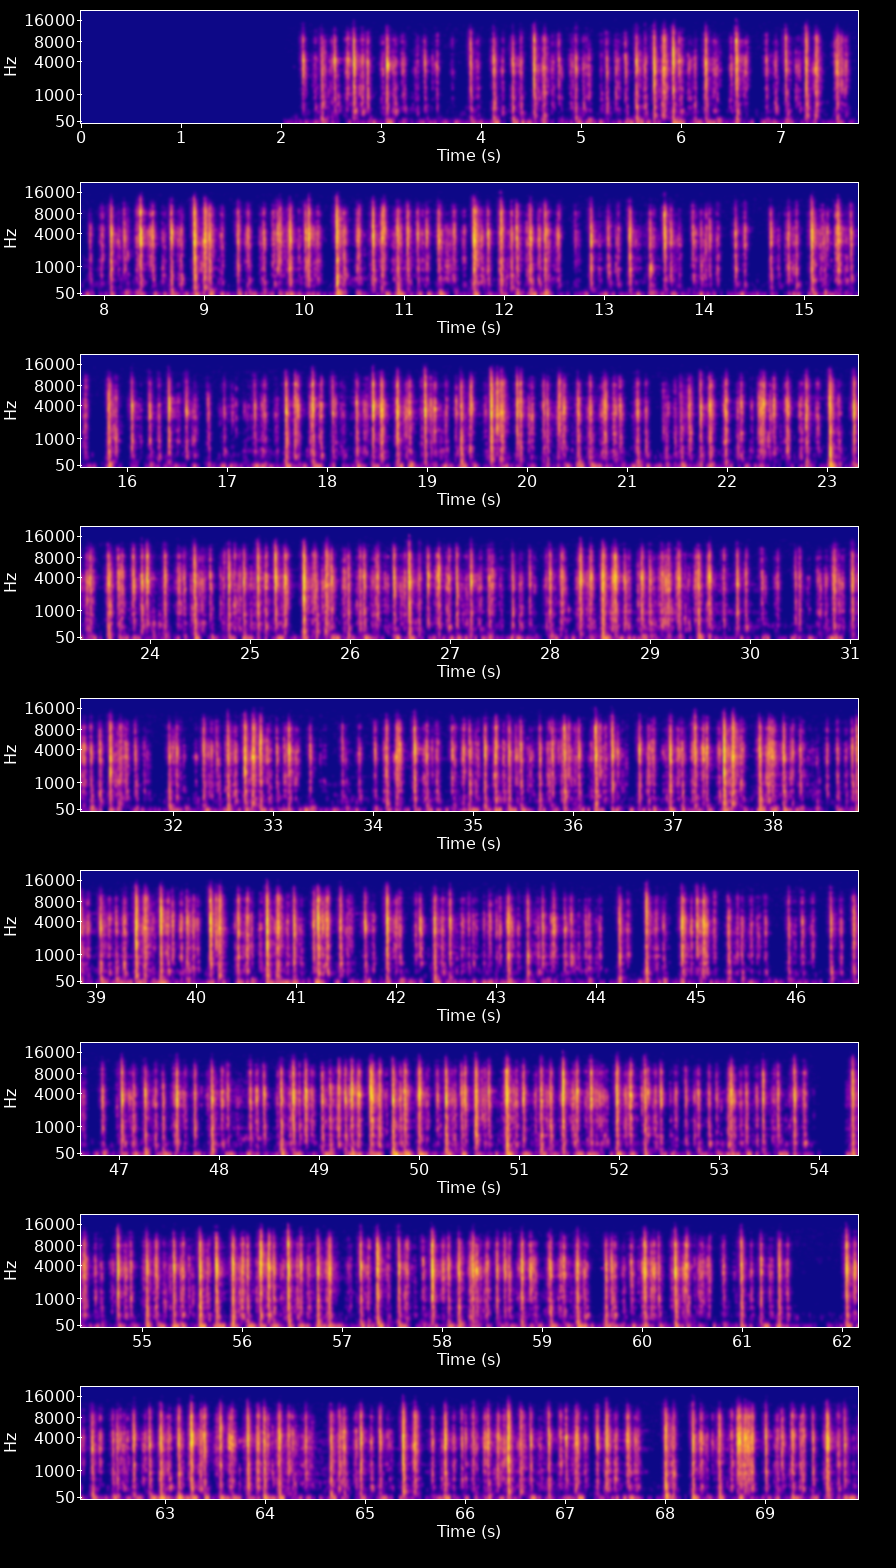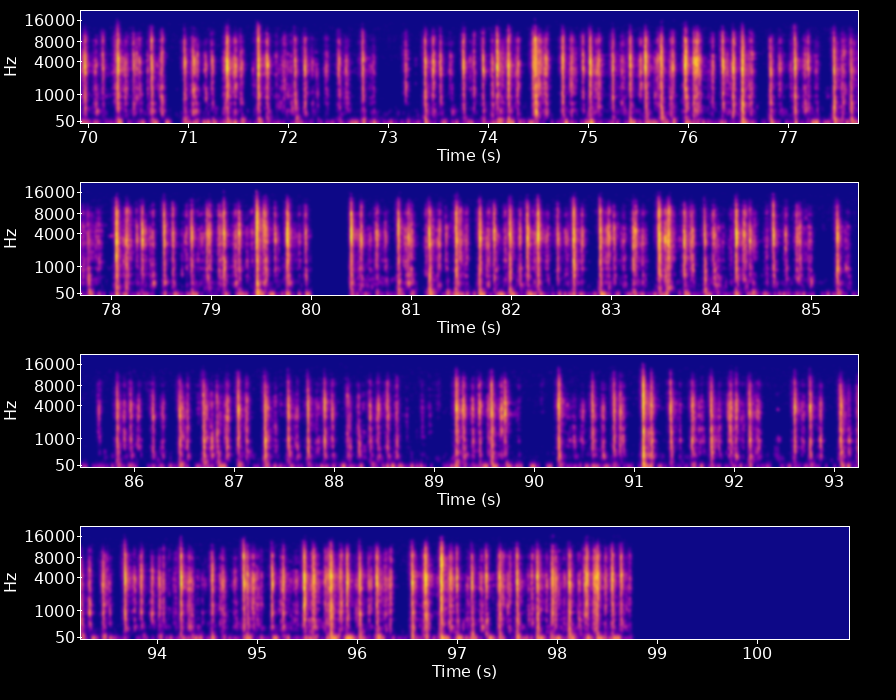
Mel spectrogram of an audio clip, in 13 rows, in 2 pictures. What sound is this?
keyboard/Teclado typing/teclear 01 foley
Foley form a old keyboard with a NW-700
